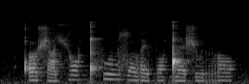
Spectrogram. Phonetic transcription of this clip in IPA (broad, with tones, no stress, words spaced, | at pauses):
qʼu˧ʃa˨ ço˦ǃʰuː˦ zˤo˧ ɾe˨pɔ˦ŋ͡ǃɛ˧ʃɯ˧ rɔ˦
